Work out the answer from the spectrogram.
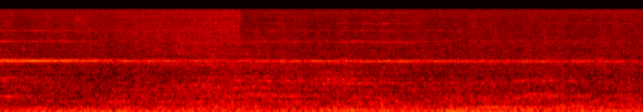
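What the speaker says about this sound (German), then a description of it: "Wie lange fährt denn die U-Bahn hier?" Subway train riding in the Brutal Doom mod Extermination Day, a continuous loud rumble of rolling wheels with a steady high squeal tone running through, no speech.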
